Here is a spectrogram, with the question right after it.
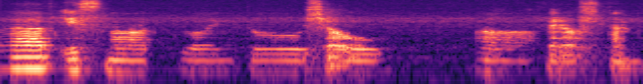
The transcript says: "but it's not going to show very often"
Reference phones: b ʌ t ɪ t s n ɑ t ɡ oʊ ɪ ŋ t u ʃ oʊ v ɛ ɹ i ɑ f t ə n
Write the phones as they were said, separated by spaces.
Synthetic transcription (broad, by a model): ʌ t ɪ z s n ɑ t ɡ oʊ ɪ ŋ t u ʃ oʊ f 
